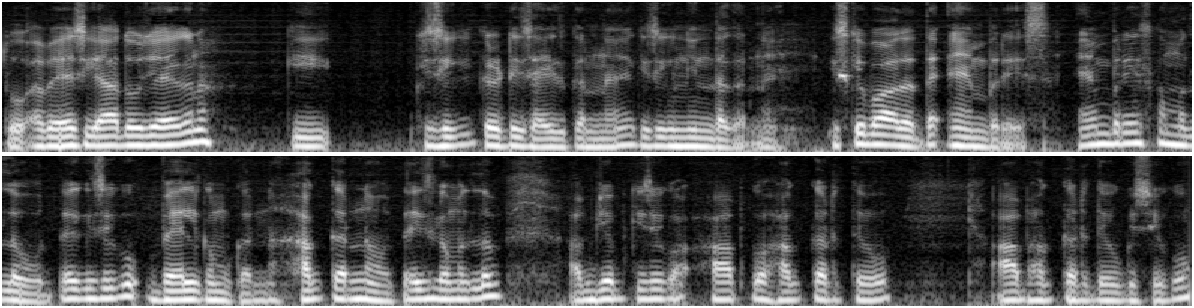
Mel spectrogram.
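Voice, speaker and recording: A man's voice: mid-range voice, dark tone, no echo. A man teaching English vocabulary for exams in a casual lesson, explaining words with memory tricks and acted everyday examples. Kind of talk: casual Hindi exam-prep lesson.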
